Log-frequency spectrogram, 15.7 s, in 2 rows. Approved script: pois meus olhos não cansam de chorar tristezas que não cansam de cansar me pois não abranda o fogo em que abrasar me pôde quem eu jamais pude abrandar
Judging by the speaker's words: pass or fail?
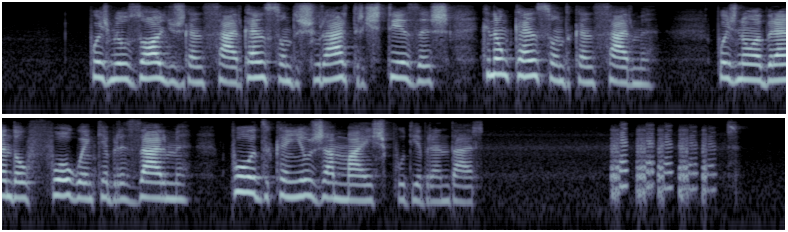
fail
